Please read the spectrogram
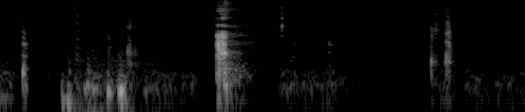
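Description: Near silence, broken a little under three seconds in by one short sigh-like breath, with a few faint soft bumps and ticks of a person handling his hair and a hat.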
